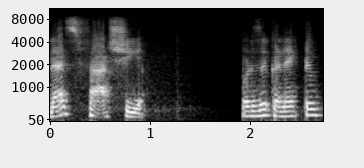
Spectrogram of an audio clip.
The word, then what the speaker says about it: fascia: a connective called as fascia what is a connective called fasia or fascia okay however you want to pronounce it then there are coverings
